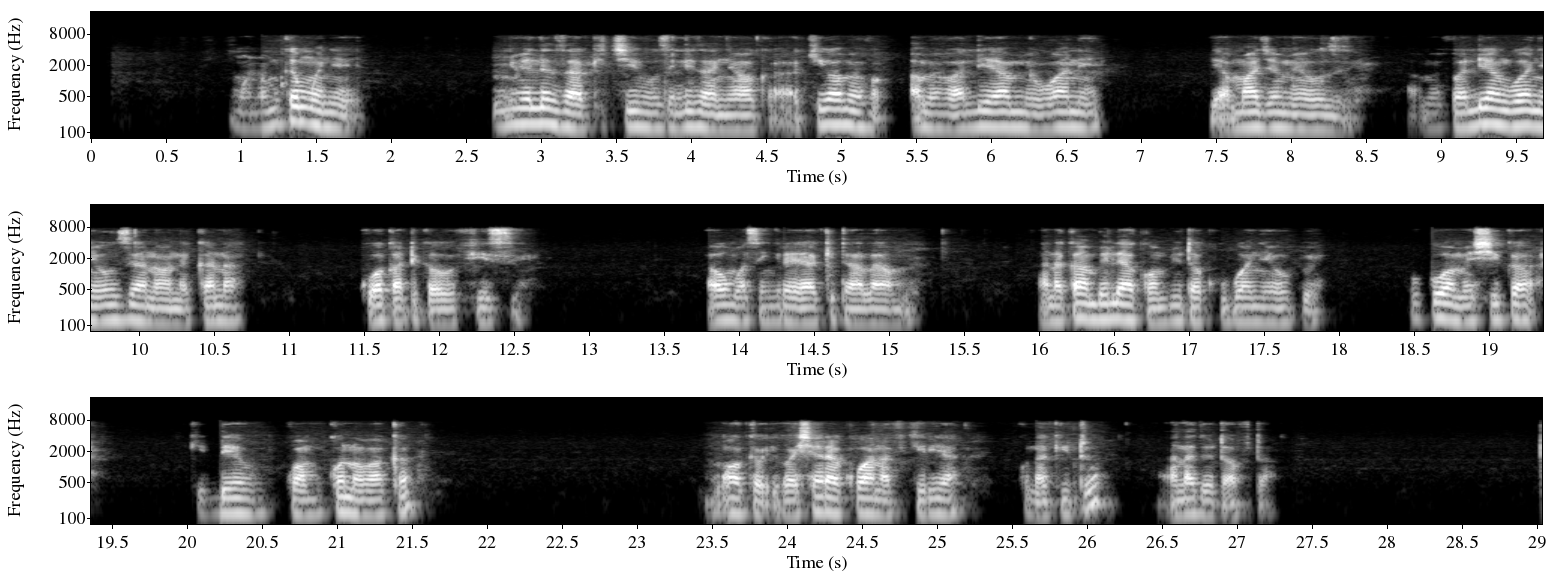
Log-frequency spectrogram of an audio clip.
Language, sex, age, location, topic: Swahili, male, 25-35, Nairobi, education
